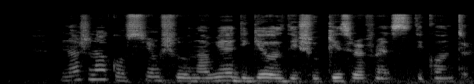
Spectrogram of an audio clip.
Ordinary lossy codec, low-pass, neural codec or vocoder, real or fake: none; none; none; real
